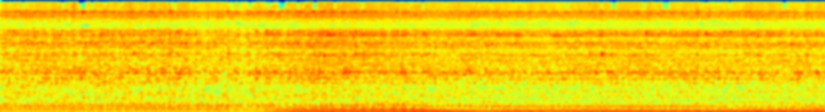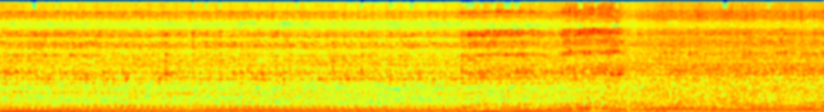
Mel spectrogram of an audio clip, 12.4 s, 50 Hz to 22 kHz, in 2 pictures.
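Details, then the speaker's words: 1980 International 184 Loboy tractor, recently acquired, running after ignition switch and wiring repair; even steady engine rumble changing smoothly with revs, no misfire or knock, normal running. "Yeah, it's still on. But, oh, runs good, huh?"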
